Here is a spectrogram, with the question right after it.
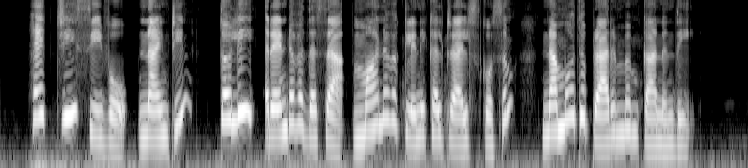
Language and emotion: Telugu, neutral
